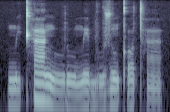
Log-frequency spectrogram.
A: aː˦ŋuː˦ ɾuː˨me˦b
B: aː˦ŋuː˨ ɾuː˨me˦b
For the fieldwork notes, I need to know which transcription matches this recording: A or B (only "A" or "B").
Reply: B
